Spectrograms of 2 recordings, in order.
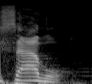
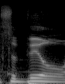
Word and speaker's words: Savile: Jimmy, Jimmy I, I somebody corrected me the other day on the video, and I'm sorry I'm an Appalachian. Jimmy Savile. Jimmy Savile. I, did I say it right this time? Jimmy Savile. I think I said Seville last time.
